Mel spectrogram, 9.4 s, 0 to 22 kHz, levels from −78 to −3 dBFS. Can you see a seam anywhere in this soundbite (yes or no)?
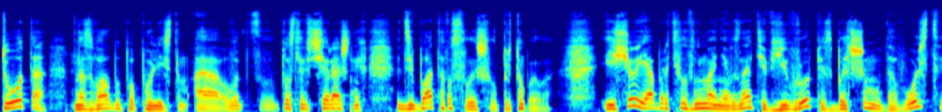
yes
